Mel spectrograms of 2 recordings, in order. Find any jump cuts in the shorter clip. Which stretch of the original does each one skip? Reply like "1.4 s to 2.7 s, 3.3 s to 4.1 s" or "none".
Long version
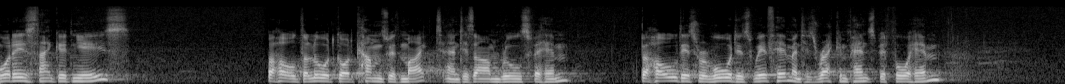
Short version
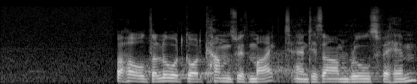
none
